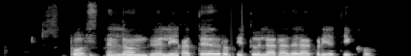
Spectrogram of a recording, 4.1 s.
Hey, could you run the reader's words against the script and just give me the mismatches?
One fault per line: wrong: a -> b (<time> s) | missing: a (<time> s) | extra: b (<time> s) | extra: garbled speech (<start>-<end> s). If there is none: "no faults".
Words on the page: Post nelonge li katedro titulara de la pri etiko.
no faults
